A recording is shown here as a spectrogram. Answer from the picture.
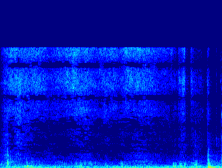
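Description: Faint handling sounds of a plastic coffee maker being tilted by hand on a cloth-covered surface: light rubbing, with a small click right at the start.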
